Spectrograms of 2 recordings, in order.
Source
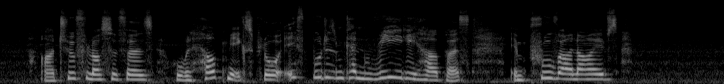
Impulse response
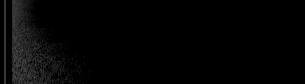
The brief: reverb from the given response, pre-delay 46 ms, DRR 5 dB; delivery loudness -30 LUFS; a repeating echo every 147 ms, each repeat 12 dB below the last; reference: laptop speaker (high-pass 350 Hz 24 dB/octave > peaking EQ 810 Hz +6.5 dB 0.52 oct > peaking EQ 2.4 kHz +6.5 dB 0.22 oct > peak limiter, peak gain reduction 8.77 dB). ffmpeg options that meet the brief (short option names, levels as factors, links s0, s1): -filter_complex "[0:a]aecho=1:1:147|294|441:0.251|0.0628|0.0157,asplit=2[s0][s1];[1:a]atrim=start_sample=2205,adelay=46[s2];[s1][s2]afir=irnorm=-1:irlink=0,volume=0.376[s3];[s0][s3]amix=inputs=2:normalize=0,highpass=f=350:w=0.5412,highpass=f=350:w=1.3066,equalizer=f=810:t=o:w=0.52:g=6.5,equalizer=f=2400:t=o:w=0.22:g=6.5,volume=1.33,alimiter=limit=0.112:level=0:latency=1"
